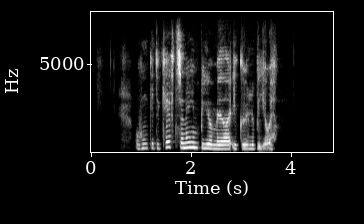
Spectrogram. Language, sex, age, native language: Icelandic, female, 20-29, Icelandic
